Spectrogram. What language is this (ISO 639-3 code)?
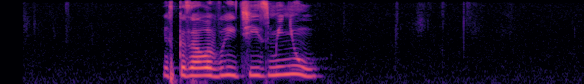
rus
